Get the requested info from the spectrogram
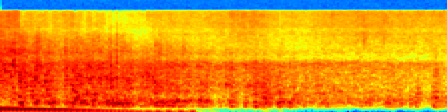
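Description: Thunder-and-rain sound effect from a synth accompaniment track, fading out: a low rumble dies away about two seconds in while the rain hiss grows steadily fainter.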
